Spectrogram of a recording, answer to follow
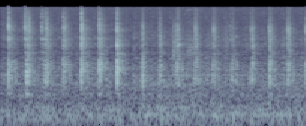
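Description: Chef's knife chopping garlic on a wooden cutting board: a quick, even run of knocks, about four a second.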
